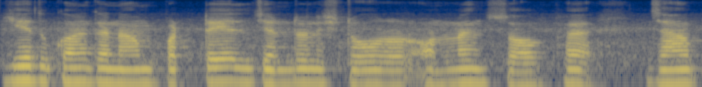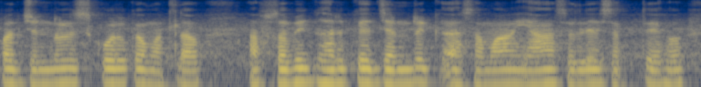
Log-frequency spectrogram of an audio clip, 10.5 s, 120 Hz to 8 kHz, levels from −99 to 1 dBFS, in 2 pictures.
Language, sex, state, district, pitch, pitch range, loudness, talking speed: Hindi, female, Bihar, Sitamarhi, 140 Hz, 135-150 Hz, -24 LUFS, 155 wpm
